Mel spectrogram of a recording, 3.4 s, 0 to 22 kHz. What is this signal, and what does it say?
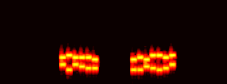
DTMF, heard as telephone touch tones, dialled by machine, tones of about 50 ms. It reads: 030854 127635#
